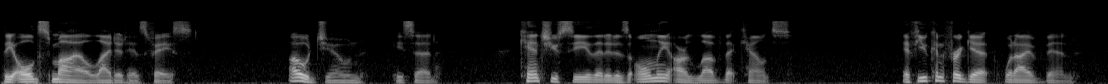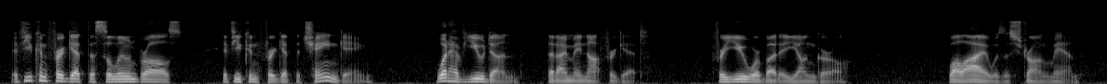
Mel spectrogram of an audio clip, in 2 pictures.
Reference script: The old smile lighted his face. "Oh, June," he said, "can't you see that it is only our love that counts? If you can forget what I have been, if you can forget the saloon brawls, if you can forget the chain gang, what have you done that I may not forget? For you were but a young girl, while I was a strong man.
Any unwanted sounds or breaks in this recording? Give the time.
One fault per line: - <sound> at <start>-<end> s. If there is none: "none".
none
